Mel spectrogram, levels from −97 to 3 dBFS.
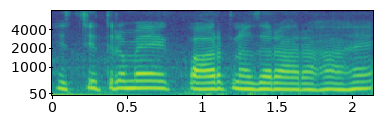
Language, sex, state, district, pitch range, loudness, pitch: Hindi, female, Telangana, Hyderabad, 220-255 Hz, -12 LUFS, 230 Hz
